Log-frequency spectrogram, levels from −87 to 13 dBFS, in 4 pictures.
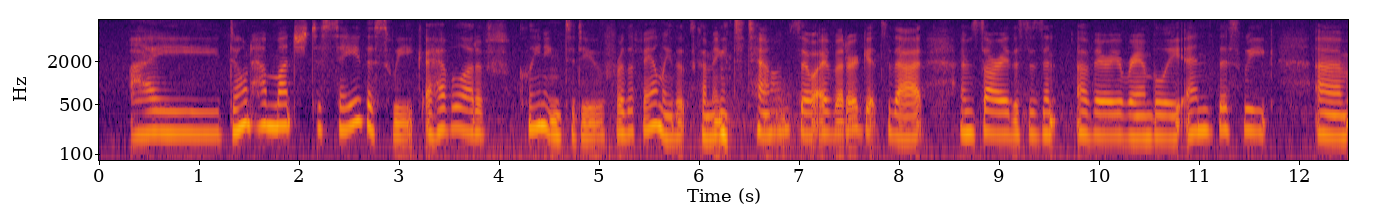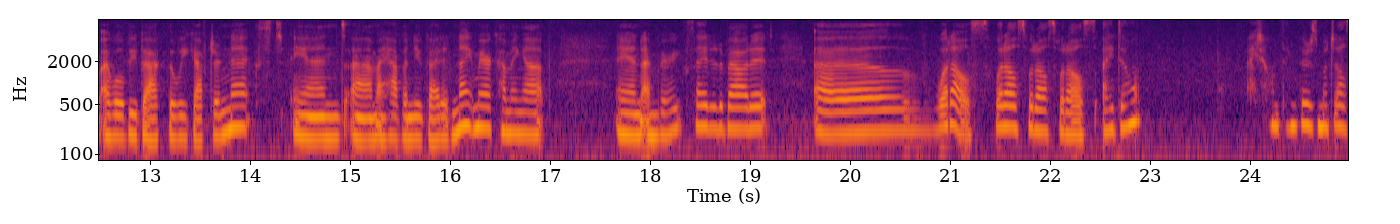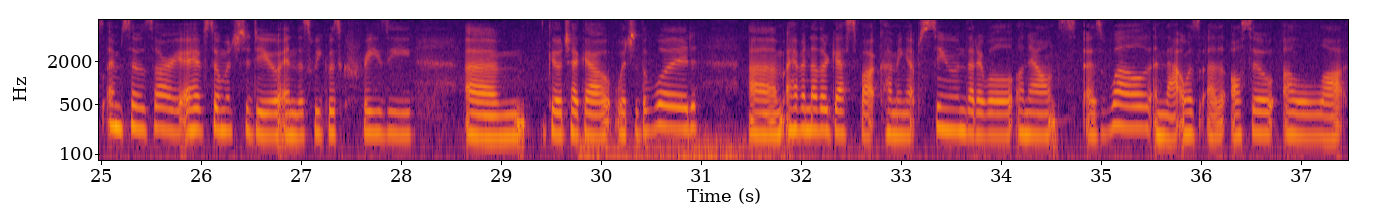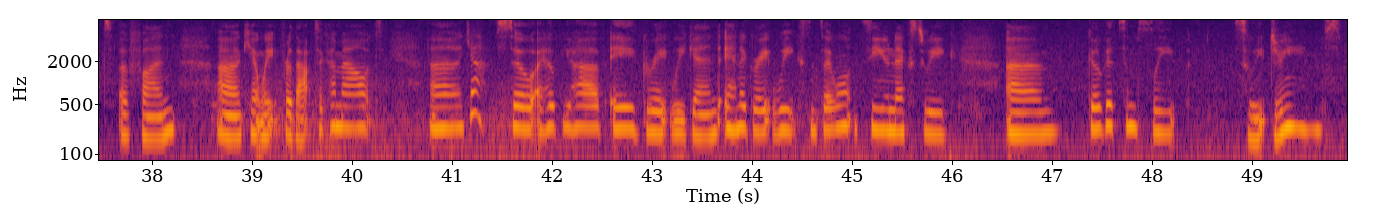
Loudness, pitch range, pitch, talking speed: -19 LUFS, 185-230 Hz, 200 Hz, 195 wpm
